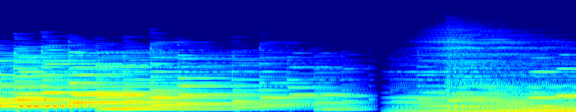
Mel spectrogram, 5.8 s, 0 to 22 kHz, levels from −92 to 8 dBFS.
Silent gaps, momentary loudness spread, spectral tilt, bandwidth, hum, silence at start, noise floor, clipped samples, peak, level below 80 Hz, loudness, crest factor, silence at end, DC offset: none; 16 LU; -9 dB/octave; 7.8 kHz; none; 0 s; -48 dBFS; under 0.1%; -12 dBFS; -40 dBFS; -27 LUFS; 16 dB; 0 s; under 0.1%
